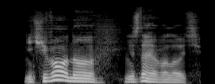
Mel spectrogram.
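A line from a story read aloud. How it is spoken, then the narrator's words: Choked mumble. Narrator (Russian): сдавленно пробормотал Юра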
